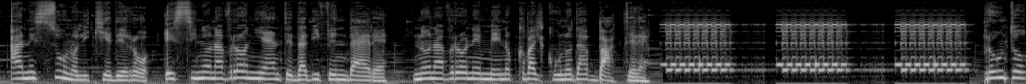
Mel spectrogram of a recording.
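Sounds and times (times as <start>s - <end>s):
speech: 0.2s - 6.8s
telephone ringing with bright high warbling tone: 6.6s - 9.9s.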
